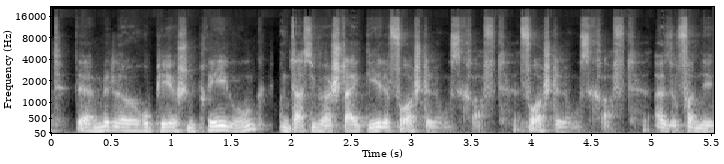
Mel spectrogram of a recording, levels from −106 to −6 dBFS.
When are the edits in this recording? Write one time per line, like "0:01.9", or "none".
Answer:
0:01.8
0:03.9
